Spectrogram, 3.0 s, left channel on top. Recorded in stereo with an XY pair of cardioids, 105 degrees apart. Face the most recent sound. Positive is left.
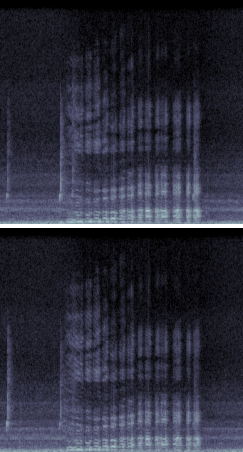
turn(degrees=25)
